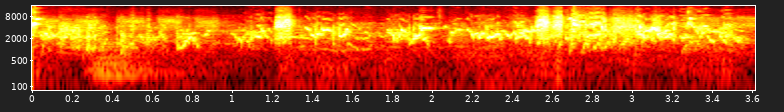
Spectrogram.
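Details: Pet budgerigars chirping and singing: a busy, continuous stream of high, squeaky chirps and warbled chatter with rapid overlapping notes, growing denser toward the end.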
